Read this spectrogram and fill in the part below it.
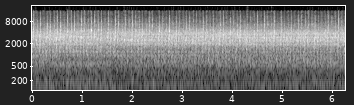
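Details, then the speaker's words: Suzuki Burgman 650 CVT: fast uneven clicking about four a second over variator hiss; mechanic suspects the belt's metal links hitting the shaft, and clicks stop when the sheaves are pressed slightly. "Вот эти щелчки, я так понимаю, ремень стучится металлическими своими звеньями об вал, потому что вот чуть поджимаем."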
